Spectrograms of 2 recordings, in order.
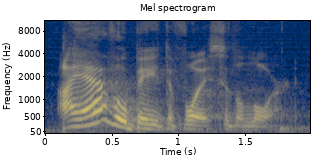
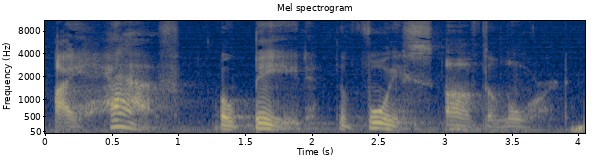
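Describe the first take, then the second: First: Said in the usual way. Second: Breathy hushed lie, low and soft; sly whisper. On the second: Retold or imitated. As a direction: whisper the false claim as if to oneself. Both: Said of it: "Listen to that".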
